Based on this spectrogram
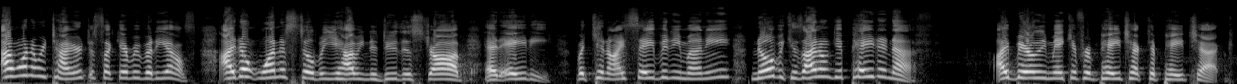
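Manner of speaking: speaking out in open, heated anger. A worker speaking about pay during a contract fight, sounding angry. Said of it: "I'm sorry if I sound like I'm angry".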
